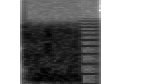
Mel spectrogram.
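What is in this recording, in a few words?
EMS Dispatch, p25; Wake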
